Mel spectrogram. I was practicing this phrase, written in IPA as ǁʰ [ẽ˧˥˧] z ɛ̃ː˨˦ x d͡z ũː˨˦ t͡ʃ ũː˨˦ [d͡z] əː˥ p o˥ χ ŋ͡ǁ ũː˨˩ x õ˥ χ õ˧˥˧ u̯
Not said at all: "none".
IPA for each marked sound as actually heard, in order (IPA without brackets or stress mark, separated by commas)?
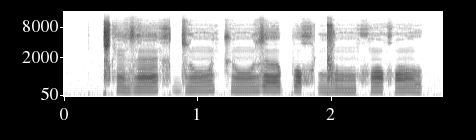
ẽ˨˩, z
